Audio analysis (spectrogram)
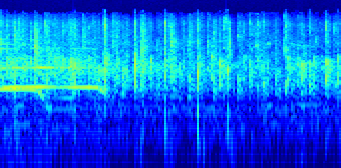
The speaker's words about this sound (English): So I really want you guys to give a round of applause to her, because this wouldn't have happened without her.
